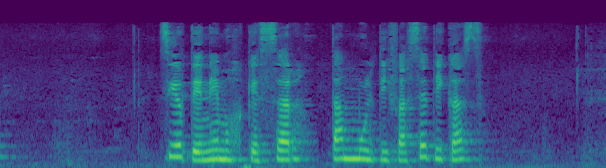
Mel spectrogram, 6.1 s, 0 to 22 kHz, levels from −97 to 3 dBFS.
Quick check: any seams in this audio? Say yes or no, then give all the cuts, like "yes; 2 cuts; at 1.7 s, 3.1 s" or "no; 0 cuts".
yes; 2 cuts; at 1.8 s, 3.2 s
